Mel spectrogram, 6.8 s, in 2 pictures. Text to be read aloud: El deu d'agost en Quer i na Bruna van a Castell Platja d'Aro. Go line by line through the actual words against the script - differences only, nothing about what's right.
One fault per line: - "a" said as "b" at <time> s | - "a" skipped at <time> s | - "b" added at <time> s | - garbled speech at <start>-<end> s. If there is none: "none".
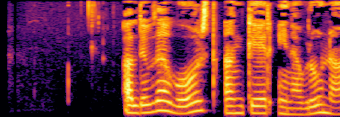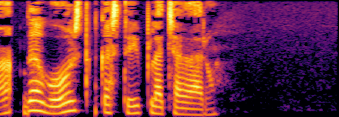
- "van" said as "d'agost" at 3.7 s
